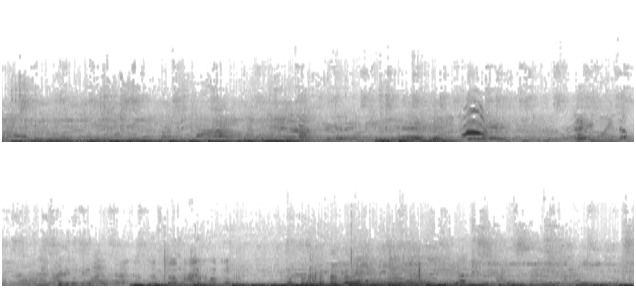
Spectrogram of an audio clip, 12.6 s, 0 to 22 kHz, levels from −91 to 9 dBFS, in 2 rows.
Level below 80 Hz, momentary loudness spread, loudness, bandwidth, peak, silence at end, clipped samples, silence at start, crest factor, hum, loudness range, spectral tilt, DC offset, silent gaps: -26 dBFS; 17 LU; -20 LUFS; 7.8 kHz; -4 dBFS; 0 s; under 0.1%; 0 s; 16 dB; none; 7 LU; -8.5 dB/octave; under 0.1%; none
